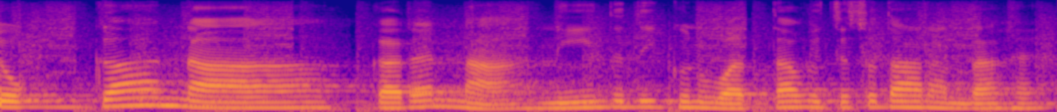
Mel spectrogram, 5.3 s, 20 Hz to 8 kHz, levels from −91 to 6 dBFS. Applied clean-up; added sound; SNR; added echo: none; Snare drum / Drum kit; 17 dB; none.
